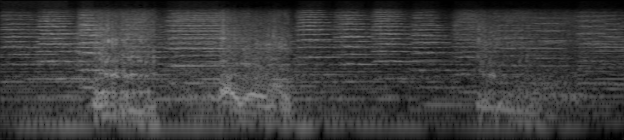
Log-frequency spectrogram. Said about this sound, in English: A public elementary school in New York City is putting on a production of The Wizard of Oz, but they're going to cast the role of the Cowardly Lion as a real lion. It's a real live lion!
